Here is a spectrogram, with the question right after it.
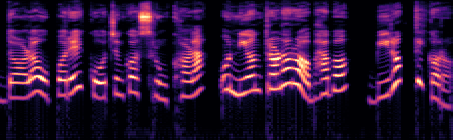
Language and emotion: Odia, disgusted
